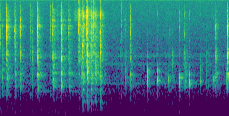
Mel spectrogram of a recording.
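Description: Fingertips type on the keys of a black plastic gaming keyboard with backlit keys. Sharp, bright plastic clicks come in an irregular rhythm, with a quick flurry of keystrokes near the middle. Each click dies away almost at once, with almost no low end.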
